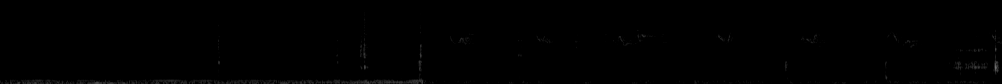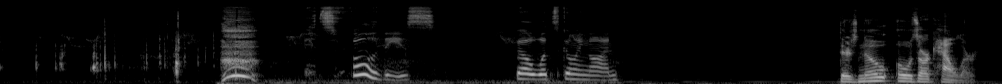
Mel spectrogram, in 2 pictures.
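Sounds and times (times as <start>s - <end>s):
faint low hum: 0.0s - 4.8s
small birds chirping: 4.4s - 16.0s.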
